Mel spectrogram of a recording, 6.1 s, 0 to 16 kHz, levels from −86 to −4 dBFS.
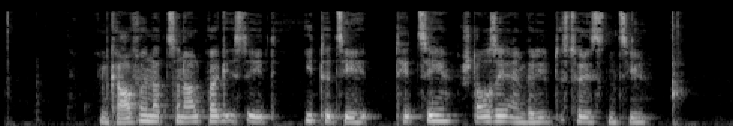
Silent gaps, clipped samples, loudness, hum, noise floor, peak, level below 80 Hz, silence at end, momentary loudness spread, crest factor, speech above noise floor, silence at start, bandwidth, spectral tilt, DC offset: none; under 0.1%; -29 LUFS; none; -70 dBFS; -10 dBFS; -64 dBFS; 0.45 s; 10 LU; 20 dB; 40 dB; 0.85 s; 11.5 kHz; -4 dB/octave; under 0.1%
